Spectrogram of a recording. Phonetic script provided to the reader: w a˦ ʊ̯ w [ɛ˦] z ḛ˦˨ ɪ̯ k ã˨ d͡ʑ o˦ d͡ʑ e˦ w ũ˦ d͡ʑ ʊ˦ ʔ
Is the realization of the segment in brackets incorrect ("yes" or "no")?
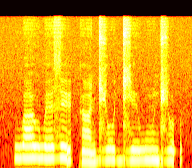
no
